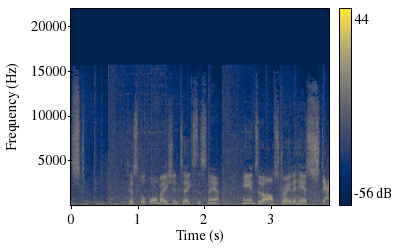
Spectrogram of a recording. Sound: voiceover

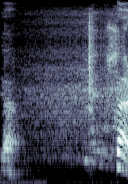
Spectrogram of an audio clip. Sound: white noise

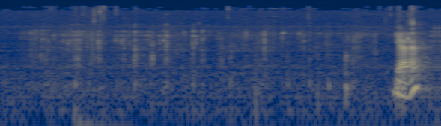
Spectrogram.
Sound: munching

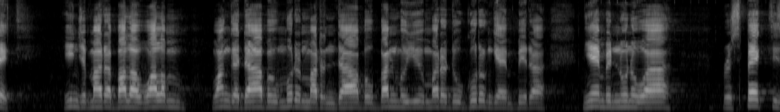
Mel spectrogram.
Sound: non-english speech

